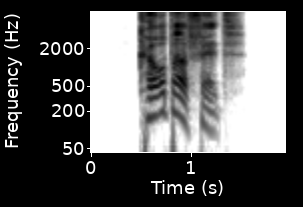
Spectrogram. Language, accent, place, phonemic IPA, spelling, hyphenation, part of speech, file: German, Germany, Berlin, /ˈkœʁpɐˌfɛt/, Körperfett, Kör‧per‧fett, noun, De-Körperfett.ogg
- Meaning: bodyfat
